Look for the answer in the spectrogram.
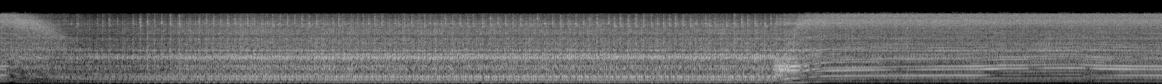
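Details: Petrol brush cutter that used to start, then cut out; a bent crankshaft was found. After the repair a steady high buzz, then a smooth climb in revs with no surging, and the carburettor responds better to tuning: normal running.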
